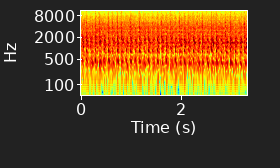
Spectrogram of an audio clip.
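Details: BMW E90 325xi N52: steady starter cranking at nearly four beats a second, never catches. It is a crank-no-start that began after refuelling, with 0 psi at the fuel rail; it runs on starting fluid, and the owner suspects the new fuel pressure regulator.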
